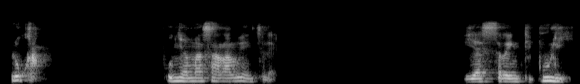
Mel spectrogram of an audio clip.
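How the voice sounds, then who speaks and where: A husky, slightly high-voiced man delivers a sermon. He keeps firing rhetorical questions and answering them himself, and the recording sounds dull and lo-fi. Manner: preaching with rhetorical questions and sudden rises. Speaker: pastor.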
